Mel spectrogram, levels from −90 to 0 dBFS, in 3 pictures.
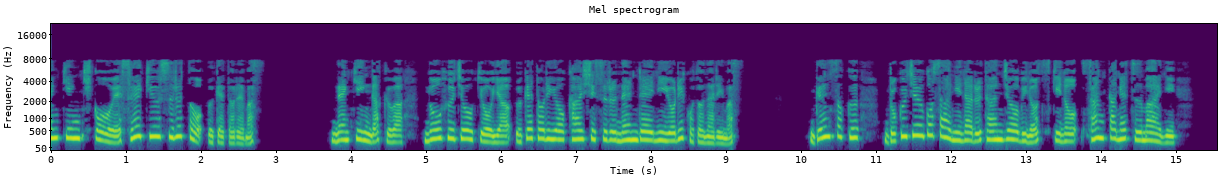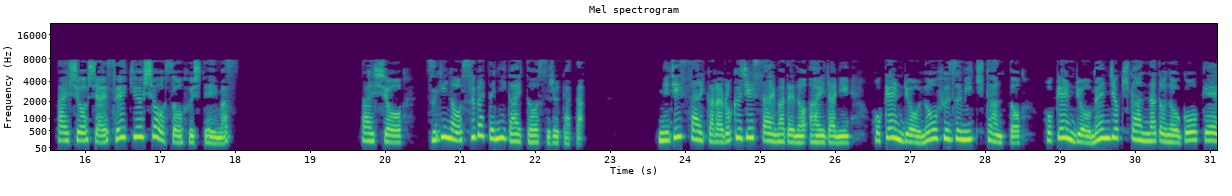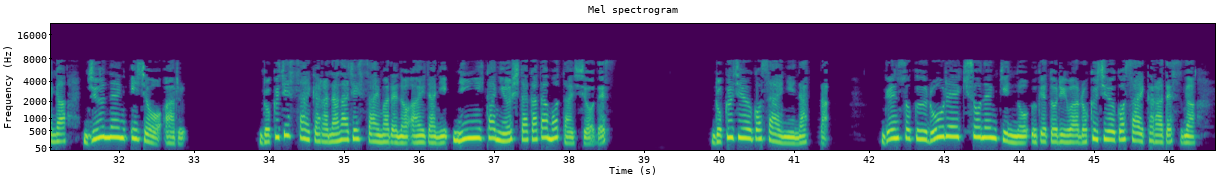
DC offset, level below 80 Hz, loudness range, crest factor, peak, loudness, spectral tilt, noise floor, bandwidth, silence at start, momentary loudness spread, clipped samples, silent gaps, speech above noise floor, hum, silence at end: under 0.1%; -68 dBFS; 4 LU; 12 dB; -2 dBFS; -15 LUFS; -5.5 dB/octave; under -90 dBFS; 8 kHz; 0 s; 8 LU; under 0.1%; none; over 76 dB; none; 0.25 s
